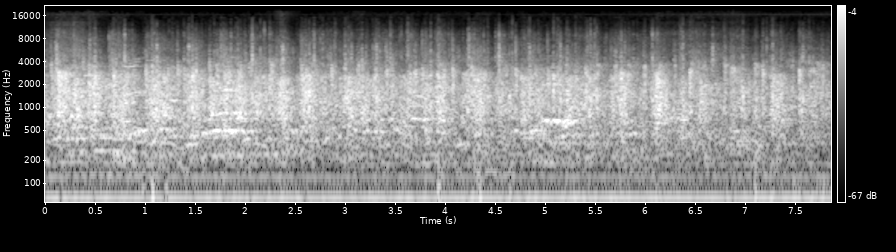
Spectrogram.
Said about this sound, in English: Clap your hands and shout unto God with a voice of triumph.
